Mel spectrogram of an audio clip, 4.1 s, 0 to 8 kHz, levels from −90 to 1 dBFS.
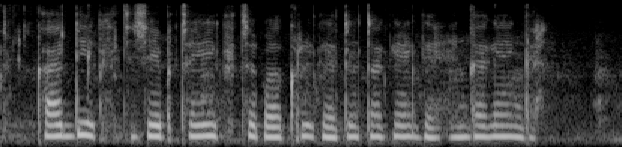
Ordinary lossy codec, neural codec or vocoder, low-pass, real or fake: none; vocoder, 22.05 kHz, 80 mel bands, HiFi-GAN; 7.2 kHz; fake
